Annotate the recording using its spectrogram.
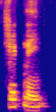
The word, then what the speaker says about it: Trek Mage: We didn't realize like, at that point that people don't pronounce it the correct way. Like they like look at it and like Track what? – Track Mage. Okay. Yeah. – Yes, Track Mage.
